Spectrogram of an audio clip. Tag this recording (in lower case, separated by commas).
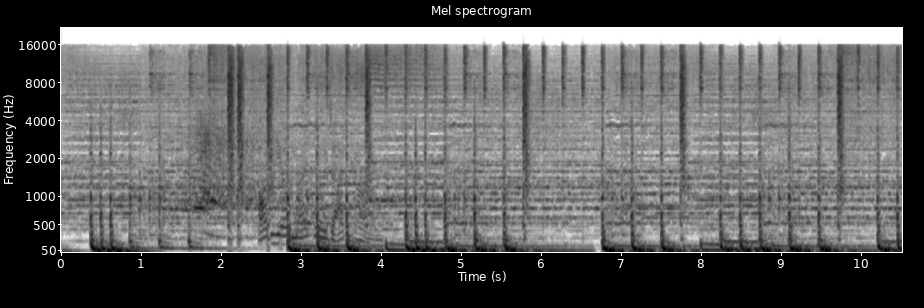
music, electronic music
